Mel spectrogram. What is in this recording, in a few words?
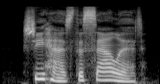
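"she has the salad", English, female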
